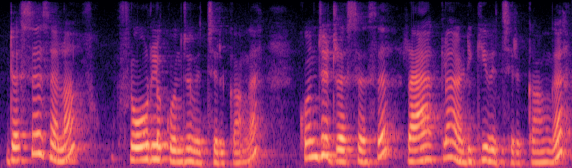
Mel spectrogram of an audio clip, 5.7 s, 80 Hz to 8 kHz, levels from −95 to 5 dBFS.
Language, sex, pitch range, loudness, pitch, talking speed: Tamil, female, 195-265 Hz, -17 LUFS, 210 Hz, 135 wpm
